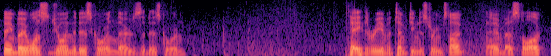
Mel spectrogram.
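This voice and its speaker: A man chatting casually to viewers on a live game stream, congested and coughing now and then, chatty and quick to laugh. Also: fairly low pitch, darkish tone, highs cut off.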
